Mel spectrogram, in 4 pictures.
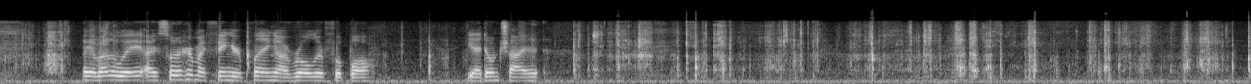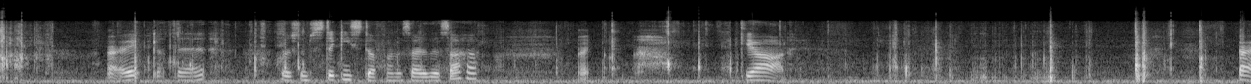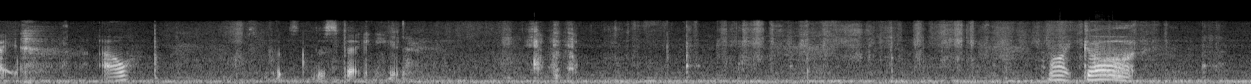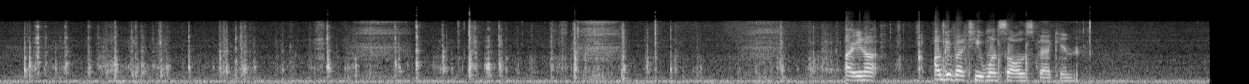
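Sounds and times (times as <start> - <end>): steady low hum: 0.0 - 49.6.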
